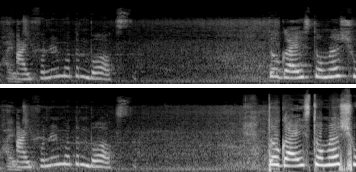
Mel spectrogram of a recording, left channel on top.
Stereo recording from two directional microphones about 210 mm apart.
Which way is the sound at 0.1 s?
5° left (ahead or behind).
